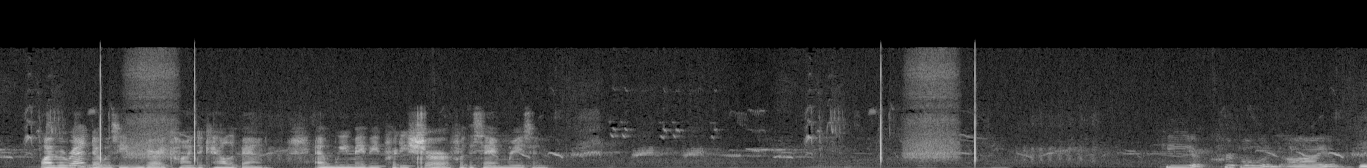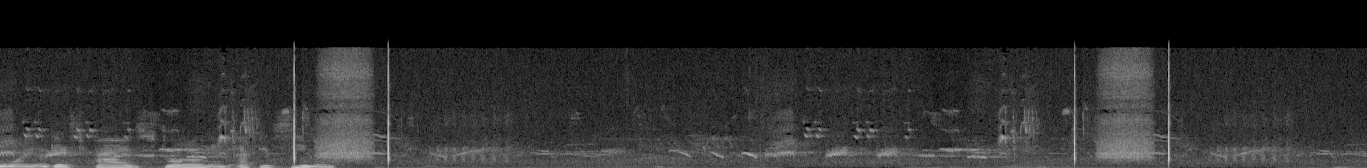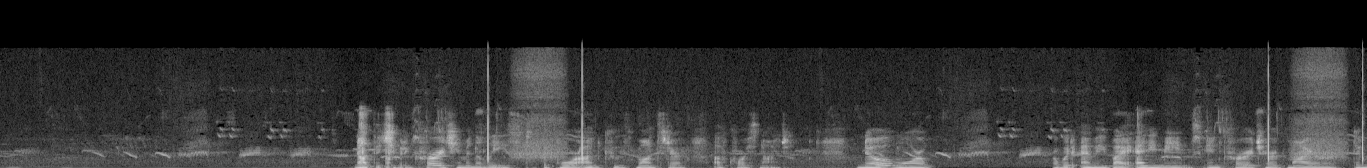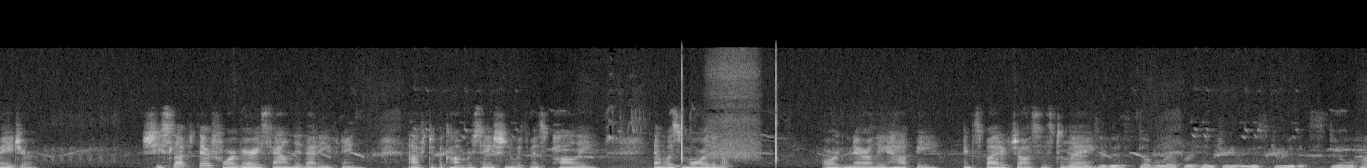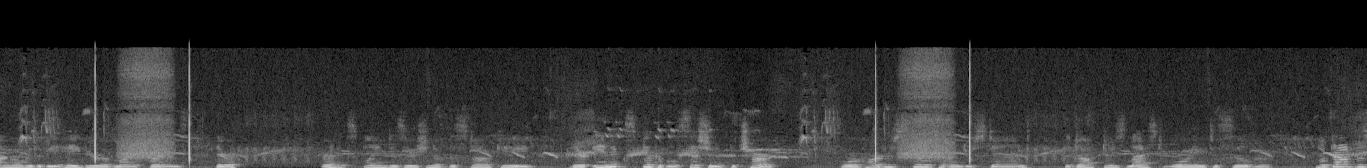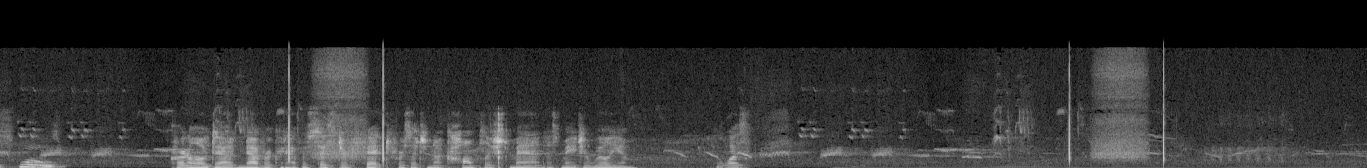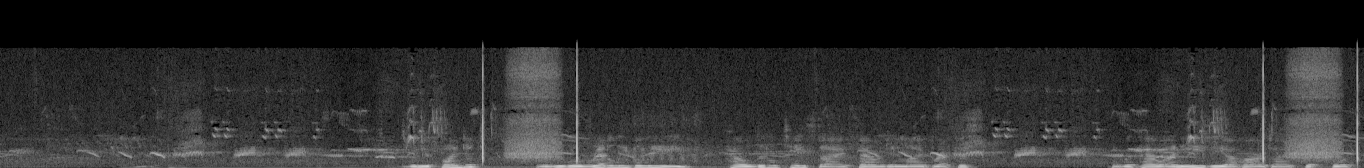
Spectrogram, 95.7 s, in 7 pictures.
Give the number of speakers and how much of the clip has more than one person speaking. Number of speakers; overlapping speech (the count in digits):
3, about 6%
